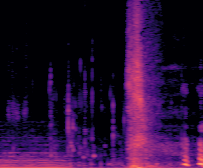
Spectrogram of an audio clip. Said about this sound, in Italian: io la riesci a schienare l'acqua? Bevila tutta? No, quando tutta be- quanta. quando riesci a berne tutta di fila? Proviamo? Vai. Vai.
